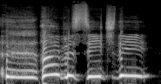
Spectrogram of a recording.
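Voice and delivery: high, drawn-out weeping prayer; anguished wail. A narrator's reading. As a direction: beseech heaven in slow melodramatic sobs. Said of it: "Tony wailed in anguish".

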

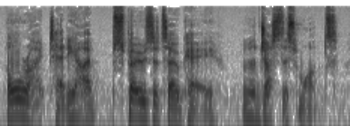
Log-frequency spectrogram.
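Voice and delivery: low-pitched, reluctant giving in; sighing. A narrator's reading. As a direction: give in with a guilty sigh. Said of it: "Quentin sighed and felt rather badly".

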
